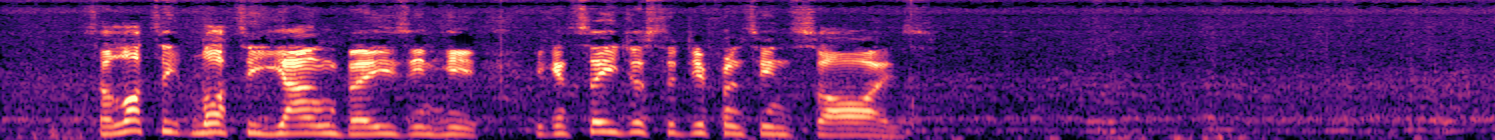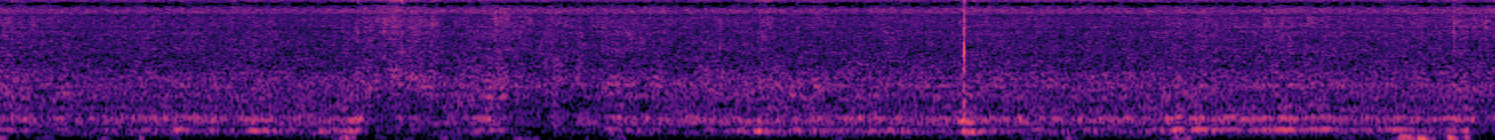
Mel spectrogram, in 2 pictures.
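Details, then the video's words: A person talks for a few seconds, then the agitated hum of honey bees from two hives being inspected takes over: a sustained, even, low buzzing drone. "When Bees Go Wild - Inspecting Two Angry Hives"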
